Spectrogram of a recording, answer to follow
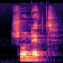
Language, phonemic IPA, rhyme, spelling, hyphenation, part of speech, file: Dutch, /sɔˈnɛt/, -ɛt, sonnet, son‧net, noun, Nl-sonnet.ogg
- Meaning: sonnet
